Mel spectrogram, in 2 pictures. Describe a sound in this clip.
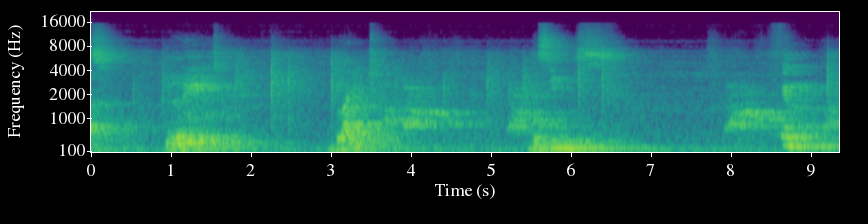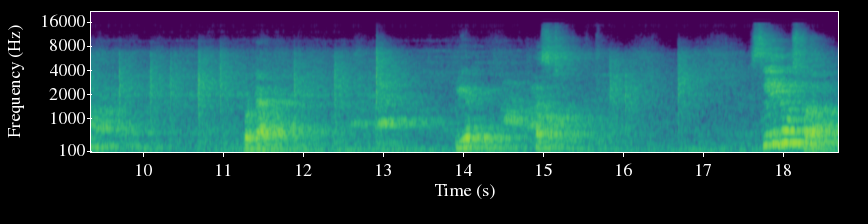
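A man speaks steadily and clearly, close by in a room with some echo.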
